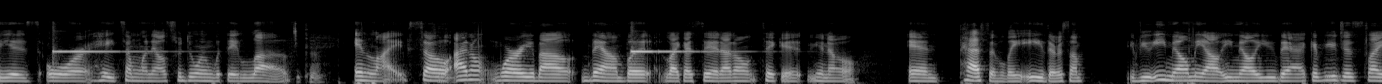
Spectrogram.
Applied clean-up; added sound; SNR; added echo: neural mask model RNNoise.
